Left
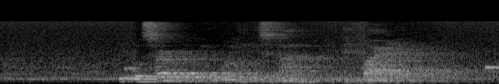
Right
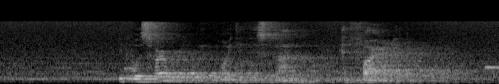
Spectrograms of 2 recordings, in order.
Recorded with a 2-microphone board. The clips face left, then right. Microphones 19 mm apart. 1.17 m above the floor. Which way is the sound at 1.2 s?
60° right (ahead or behind).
